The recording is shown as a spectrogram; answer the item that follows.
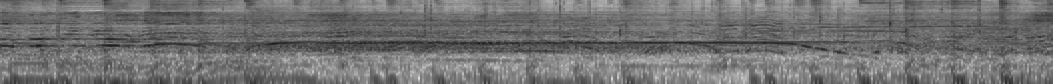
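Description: Concert audience cheering and whooping over the live band's music, with one long high held note carried over the noise that slides down about five seconds in.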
